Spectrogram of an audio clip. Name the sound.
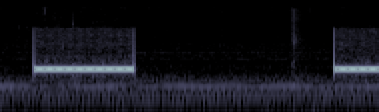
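telephone ringback tone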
